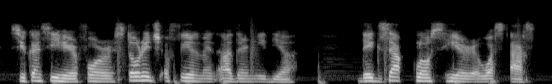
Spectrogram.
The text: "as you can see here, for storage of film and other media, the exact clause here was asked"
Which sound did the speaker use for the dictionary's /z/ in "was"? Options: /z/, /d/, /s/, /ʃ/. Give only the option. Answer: /s/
